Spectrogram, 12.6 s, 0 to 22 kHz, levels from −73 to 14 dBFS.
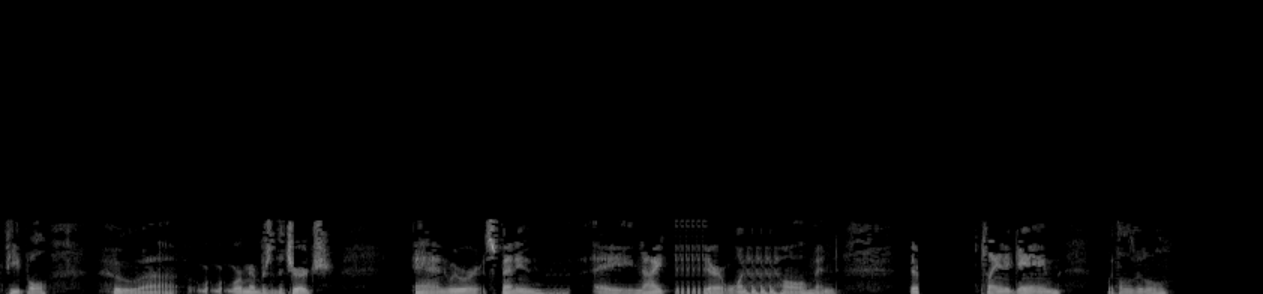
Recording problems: garbled, watery; badly; nothing above 5.5 kHz
audio stuttering; 4 times, first at 2 s
audio cutting out; at 9 s for 0.5 s

